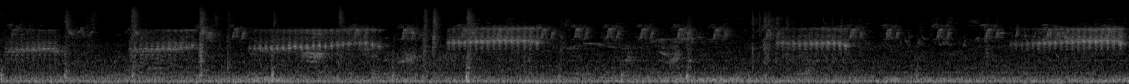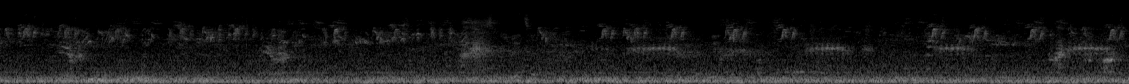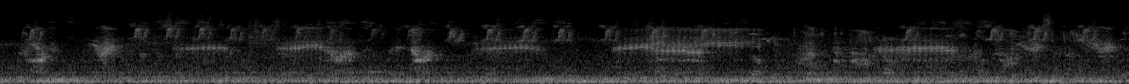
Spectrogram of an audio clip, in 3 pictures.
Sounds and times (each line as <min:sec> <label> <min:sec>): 0:00.0 Birds 0:33.8
0:01.3 frogs 0:05.5
0:07.8 frogs 0:08.6
0:10.3 frogs 0:12.2
0:17.7 frogs 0:18.7
0:19.3 frogs 0:20.0
0:21.7 frogs 0:28.0
0:28.7 frogs 0:33.8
